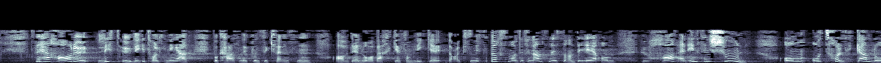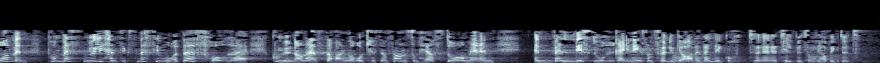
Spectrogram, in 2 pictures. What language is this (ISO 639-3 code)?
nob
